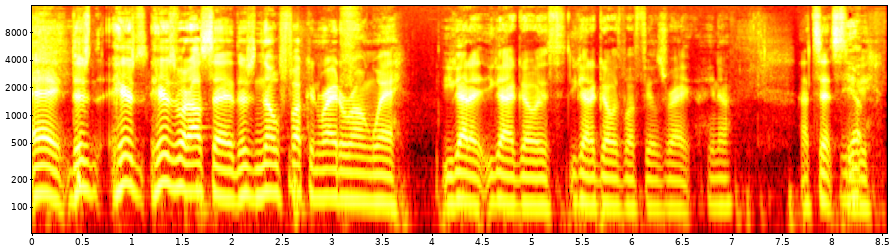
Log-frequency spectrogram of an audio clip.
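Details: Adult male speaker; normal voice.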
